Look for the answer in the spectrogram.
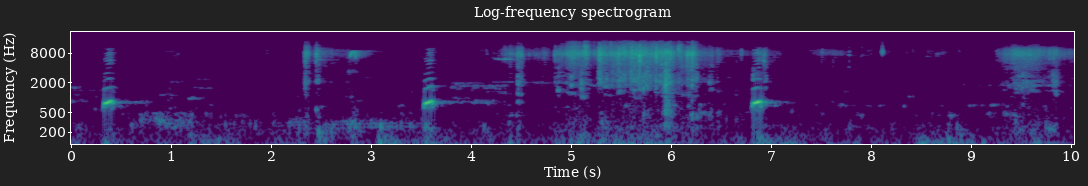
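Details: Bird calling from a treetop: three short, sharp rising notes spaced about three seconds apart, between stretches of loud rustling hiss and soft low thumps.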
